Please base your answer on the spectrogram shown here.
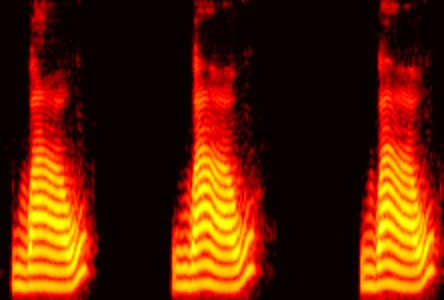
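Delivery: "wow" said with a plain W; demo waw. Shown as a demonstration. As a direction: say waw clearly. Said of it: "is gonna make a w sound".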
